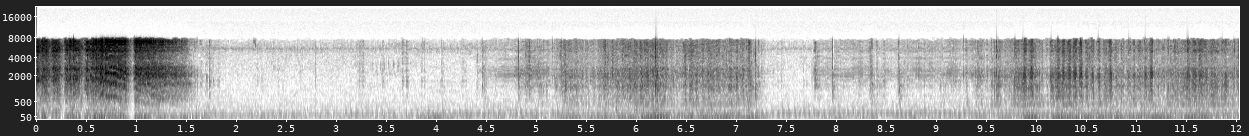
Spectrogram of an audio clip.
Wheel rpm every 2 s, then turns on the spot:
60, 0, 20, 0, 10, 10.
4-6 8-10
